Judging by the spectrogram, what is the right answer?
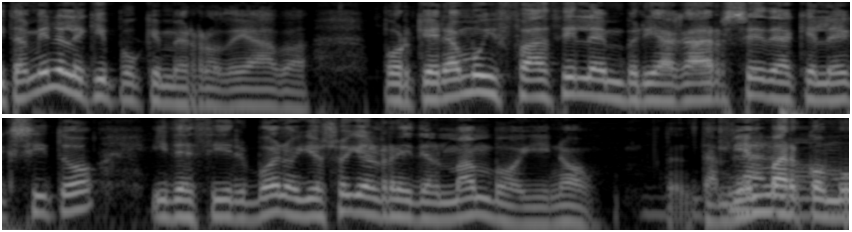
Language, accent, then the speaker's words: Spanish; Sabadell, Catalonia, Spain; Se pensaban que era italiano y incluso en alguna entrevista me decían, pero es que hablas muy bien español, pero si soy de Sabadell.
